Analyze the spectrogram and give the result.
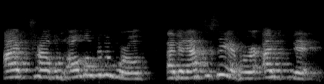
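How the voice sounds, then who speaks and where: A woman's voice: very high voice, quick pace, muffled recording. A woman reading a play aloud, playing a proud, boastful actress who is on edge. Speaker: actor in a staged reading, playing an actress fleeing Kyiv. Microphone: distant microphone. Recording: echoey room, distant mic, faint noise.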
